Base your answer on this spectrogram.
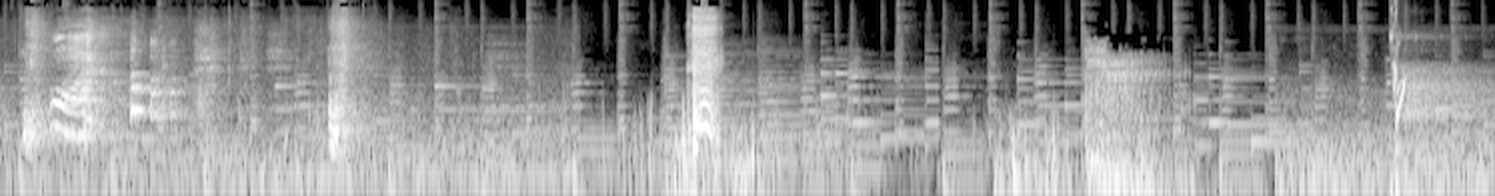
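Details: A Husky dog gives about five sharp sneezes, some with an odd quacking, Donald Duck-like tone, over background music: sneezing.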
